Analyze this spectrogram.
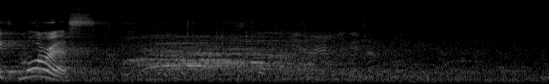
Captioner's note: cheering and applauding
